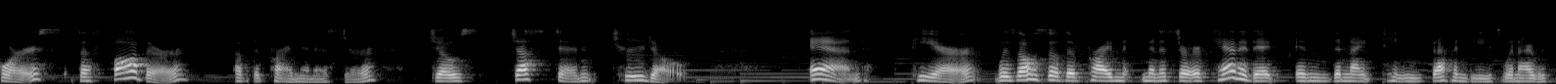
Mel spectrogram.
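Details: Adult woman with Broca's (non-fluent) aphasia after a stroke that injured the Broca region of her brain, with word-finding difficulty and sound substitutions; her comprehension is intact.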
